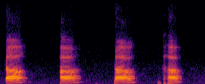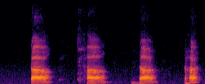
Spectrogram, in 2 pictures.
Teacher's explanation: आपकी जीभ जाती है और दांत को छूती है, तो इसको क्या कहते हैं, इसको दंत ध्वनि कहते हैं।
